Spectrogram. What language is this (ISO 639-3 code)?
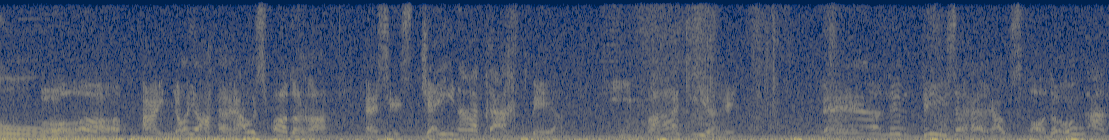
deu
